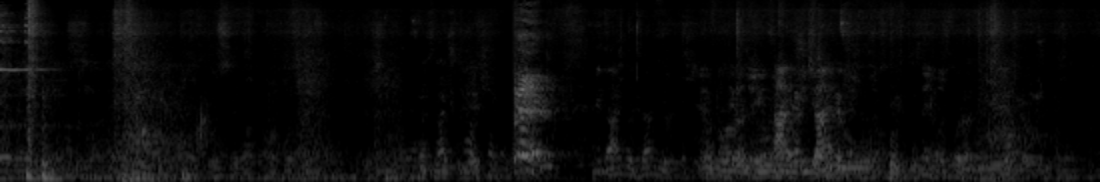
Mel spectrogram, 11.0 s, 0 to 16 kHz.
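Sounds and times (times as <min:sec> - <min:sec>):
men's voices talking: 0:04.2 - 0:10.8.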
